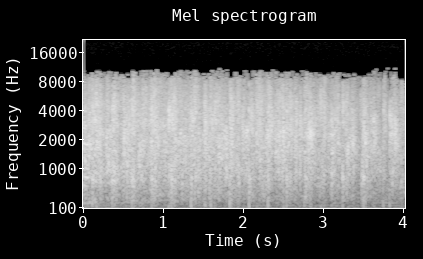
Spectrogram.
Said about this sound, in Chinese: 对的就鼓掌嘛，哎。怎么那么笨呢？听那么久也不会鼓掌，你不知道我喜欢人家鼓掌啊？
